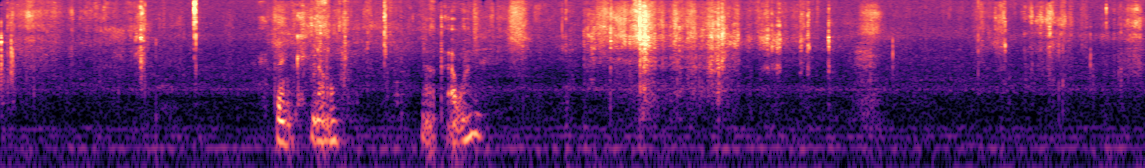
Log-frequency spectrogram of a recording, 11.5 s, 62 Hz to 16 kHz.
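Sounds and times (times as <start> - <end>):
sheets of paper rustling and crinkling as they are shuffled: 0.0 - 1.6, 5.0 - 8.4, 9.7 - 11.4
speech: 2.8 - 3.6, 4.2 - 5.0.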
